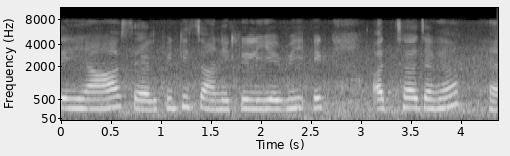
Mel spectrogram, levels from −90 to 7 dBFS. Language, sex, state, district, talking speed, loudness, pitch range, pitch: Hindi, female, Chhattisgarh, Raipur, 135 wpm, -13 LUFS, 240-265 Hz, 255 Hz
